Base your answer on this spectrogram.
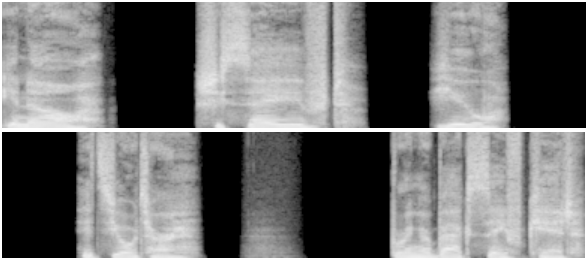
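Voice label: Adult, English; New War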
